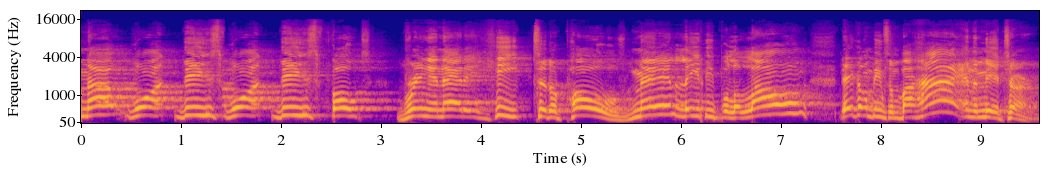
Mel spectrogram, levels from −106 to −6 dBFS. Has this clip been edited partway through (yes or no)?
yes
